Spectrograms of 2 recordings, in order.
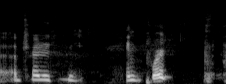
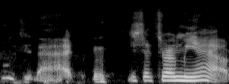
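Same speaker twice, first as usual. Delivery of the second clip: ordinary talk, nothing marked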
